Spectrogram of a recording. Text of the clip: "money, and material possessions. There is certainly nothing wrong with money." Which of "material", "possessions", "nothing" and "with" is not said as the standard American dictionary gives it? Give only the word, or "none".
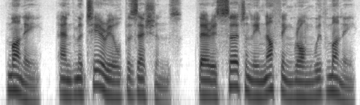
none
